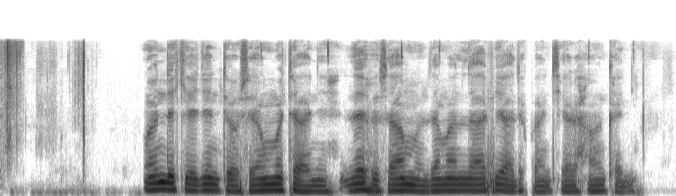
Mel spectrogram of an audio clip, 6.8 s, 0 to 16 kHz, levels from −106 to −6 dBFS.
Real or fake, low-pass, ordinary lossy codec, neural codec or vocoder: real; 7.2 kHz; none; none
